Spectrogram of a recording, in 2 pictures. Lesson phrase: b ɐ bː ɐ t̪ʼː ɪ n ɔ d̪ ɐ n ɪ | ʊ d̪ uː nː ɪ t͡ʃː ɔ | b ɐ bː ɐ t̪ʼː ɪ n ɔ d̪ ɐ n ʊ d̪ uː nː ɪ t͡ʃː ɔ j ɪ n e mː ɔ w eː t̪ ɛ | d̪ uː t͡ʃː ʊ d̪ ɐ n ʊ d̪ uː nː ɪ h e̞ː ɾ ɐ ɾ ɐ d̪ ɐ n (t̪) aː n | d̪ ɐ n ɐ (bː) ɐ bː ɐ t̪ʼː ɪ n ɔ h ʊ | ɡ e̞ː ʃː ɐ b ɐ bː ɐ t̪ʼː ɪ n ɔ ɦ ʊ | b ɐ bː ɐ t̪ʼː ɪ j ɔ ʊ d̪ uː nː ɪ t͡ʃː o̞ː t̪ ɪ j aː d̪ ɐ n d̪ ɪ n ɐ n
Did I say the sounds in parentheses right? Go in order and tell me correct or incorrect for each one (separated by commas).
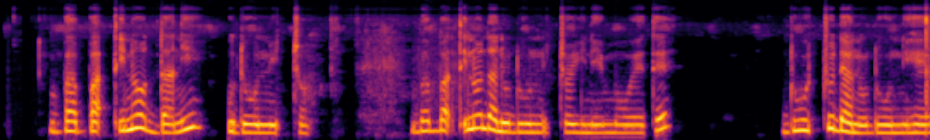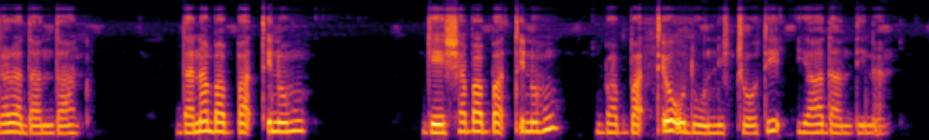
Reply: incorrect, incorrect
